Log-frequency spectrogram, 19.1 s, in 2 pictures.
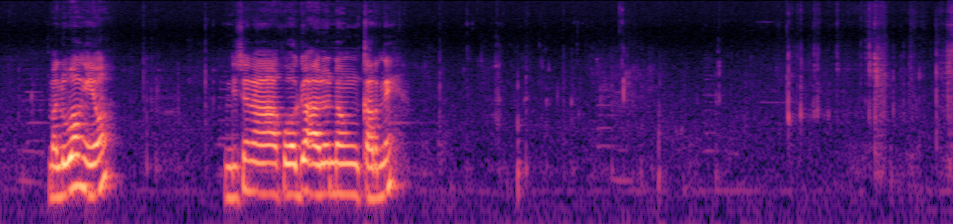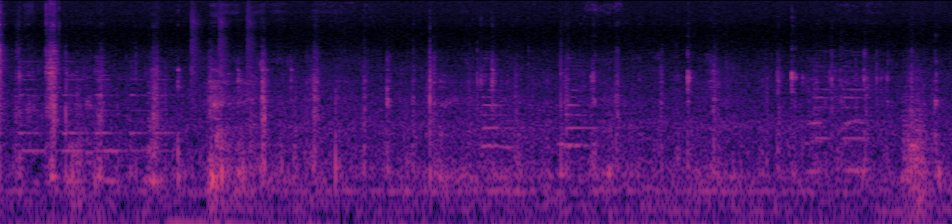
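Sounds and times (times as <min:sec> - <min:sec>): person chewing crisp lettuce: 0:04.3 - 0:19.0.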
